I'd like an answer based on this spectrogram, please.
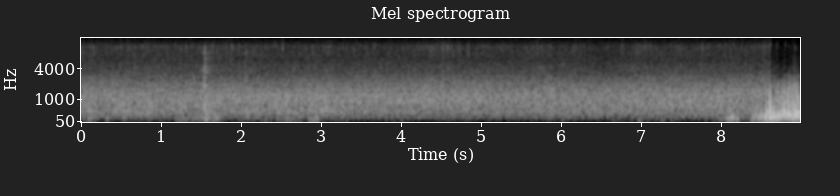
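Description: Steady outdoor hiss, then about 8.5 seconds in, loud uneven gusts of wind buffeting the microphone.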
